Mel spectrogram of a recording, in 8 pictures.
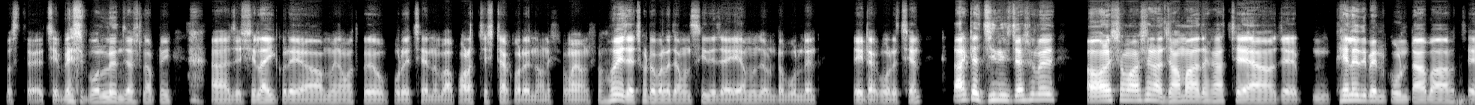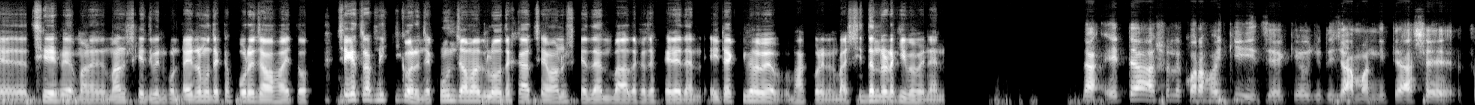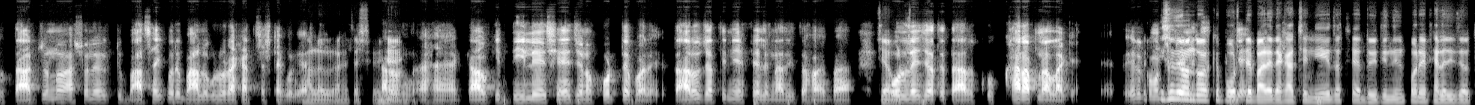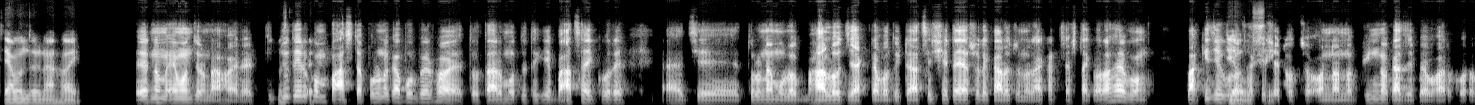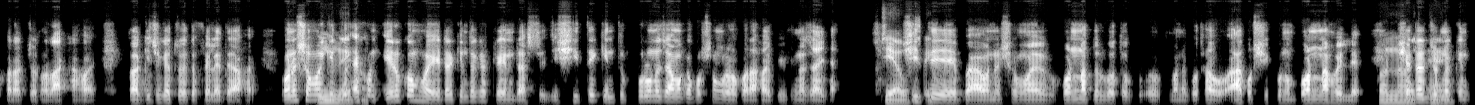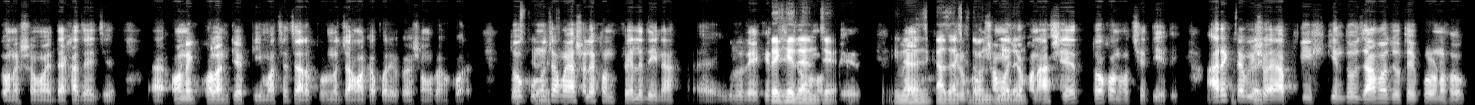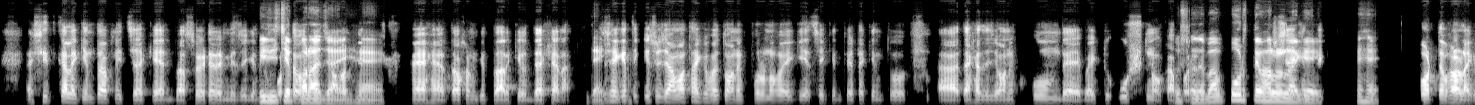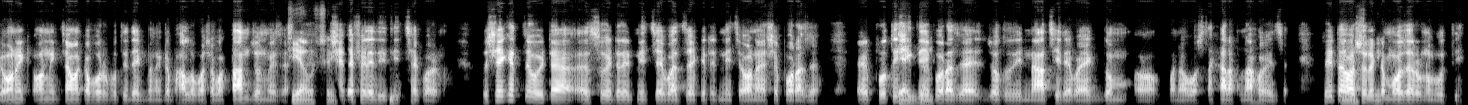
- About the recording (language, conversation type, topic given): Bengali, podcast, পুরোনো জামা আপনি কীভাবে কাজে লাগান?
- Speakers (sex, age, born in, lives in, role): male, 25-29, Bangladesh, Bangladesh, guest; male, 25-29, Bangladesh, Bangladesh, host
- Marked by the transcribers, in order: tapping; other background noise; wind; in English: "tendency"; in English: "volunteer team"; unintelligible speech; chuckle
